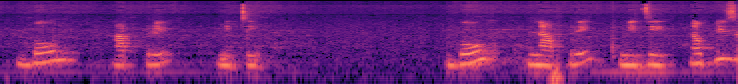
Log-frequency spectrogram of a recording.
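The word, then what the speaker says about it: bon après-midi: So we in French language we have two words together, and if the second word starts with a vowel, we have to pronounce the whole word together. So this becomes bon après midi.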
